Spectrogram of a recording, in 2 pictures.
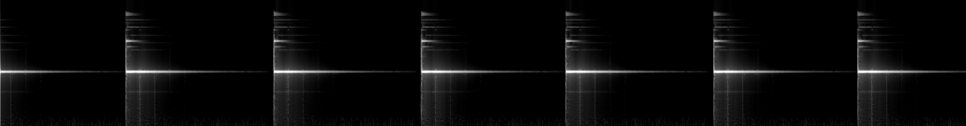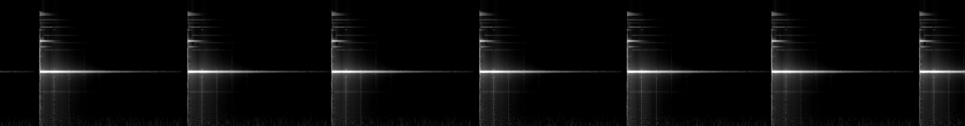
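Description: Quiz countdown timer sound effect: a single high chime struck about every two and a half seconds, each ringing out and fading within a second or two.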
